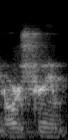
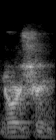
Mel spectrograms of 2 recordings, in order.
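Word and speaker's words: Nord Stream: believe that the uh am I saying it right northstream wait nordstream two yeah the one that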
